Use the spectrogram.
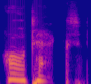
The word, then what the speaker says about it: ALTCS: questions what does altcs stand for which is pronounced all text who's eligible for all texts once qualified what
